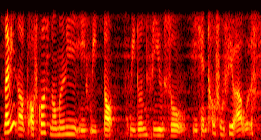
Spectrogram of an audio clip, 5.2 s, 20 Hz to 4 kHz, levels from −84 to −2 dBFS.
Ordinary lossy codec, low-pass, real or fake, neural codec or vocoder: none; 3.6 kHz; fake; autoencoder, 48 kHz, 32 numbers a frame, DAC-VAE, trained on Japanese speech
